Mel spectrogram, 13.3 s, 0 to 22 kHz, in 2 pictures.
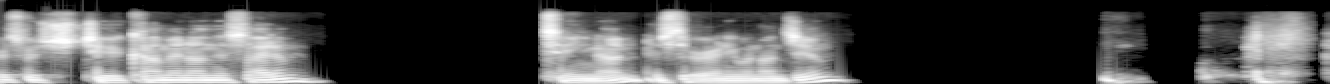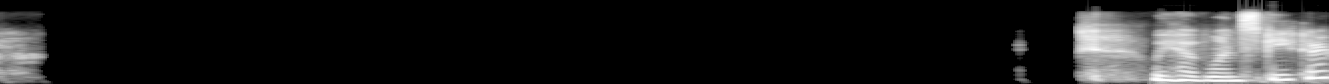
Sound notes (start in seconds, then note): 7.3 silence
